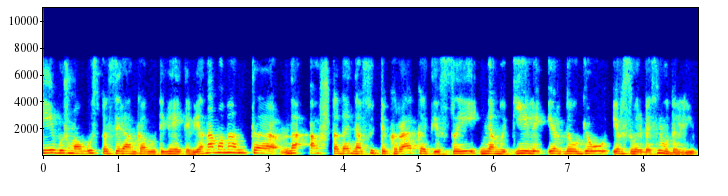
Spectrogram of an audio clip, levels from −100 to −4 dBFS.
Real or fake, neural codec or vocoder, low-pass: real; none; 7.2 kHz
